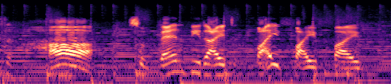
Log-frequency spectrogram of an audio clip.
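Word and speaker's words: ห้า: In Thai language, because Thailand uses Thai language, the 5 is pronounced as ha.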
